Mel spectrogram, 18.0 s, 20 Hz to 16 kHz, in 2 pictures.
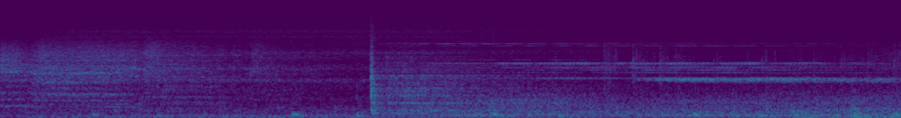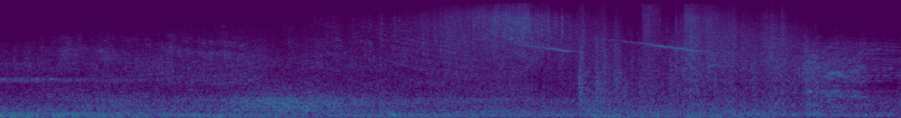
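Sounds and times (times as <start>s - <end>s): propeller aircraft engines droning: 9.4s - 14.8s.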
